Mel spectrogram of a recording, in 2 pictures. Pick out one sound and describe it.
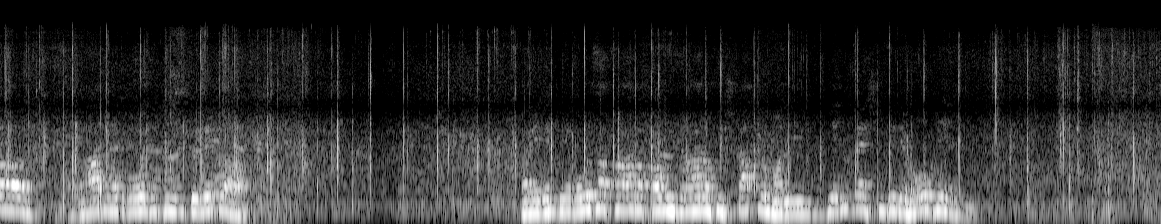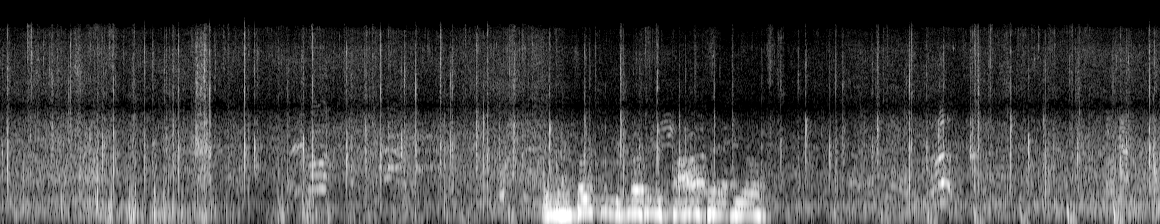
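A pack of racing bicycles whirs and clicks past close by.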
